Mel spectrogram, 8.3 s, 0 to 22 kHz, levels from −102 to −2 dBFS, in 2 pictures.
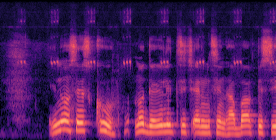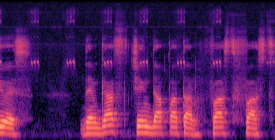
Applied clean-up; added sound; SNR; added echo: none; Cricket; 19 dB; none.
